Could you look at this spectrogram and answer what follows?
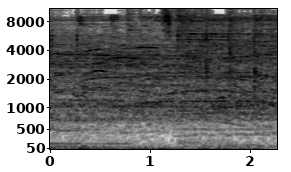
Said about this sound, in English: Now Utah State back out onto the pitch. You can hear the Utah State fans cheering on the performance they've seen from their Aggies.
